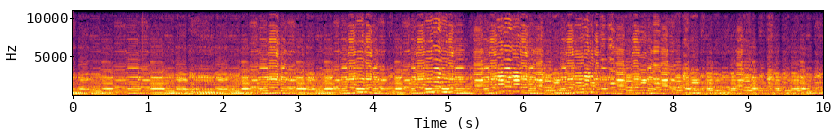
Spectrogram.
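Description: Instrumental background music led by low bowed strings, with a steady run of notes changing about every half second.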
